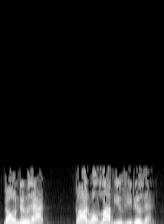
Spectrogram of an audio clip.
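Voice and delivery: acted stern warning to a child; scolding parent. Parent warning repeated, more forceful.

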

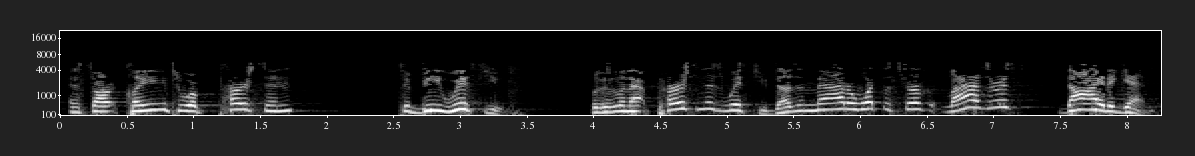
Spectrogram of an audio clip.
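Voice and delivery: high, loud sermon delivery; emphatic preacher in full flow; impassioned preaching. Acted. Preaches at raised force.

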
